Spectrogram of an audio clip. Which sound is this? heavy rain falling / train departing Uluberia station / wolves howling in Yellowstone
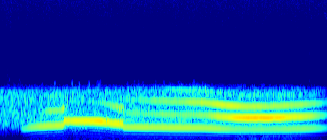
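wolves howling in Yellowstone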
